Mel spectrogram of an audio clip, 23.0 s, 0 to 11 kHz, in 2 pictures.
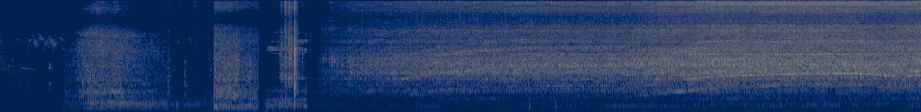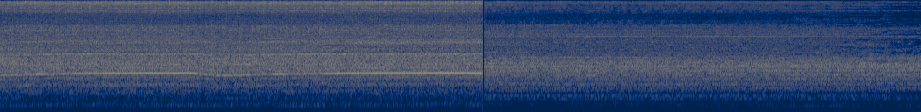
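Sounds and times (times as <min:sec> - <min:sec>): lathe gearbox whine: 0:03.4 - 0:23.0.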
